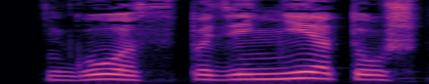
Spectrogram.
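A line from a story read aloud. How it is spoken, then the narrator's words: Groaning. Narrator (Russian): простонал Эдуард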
